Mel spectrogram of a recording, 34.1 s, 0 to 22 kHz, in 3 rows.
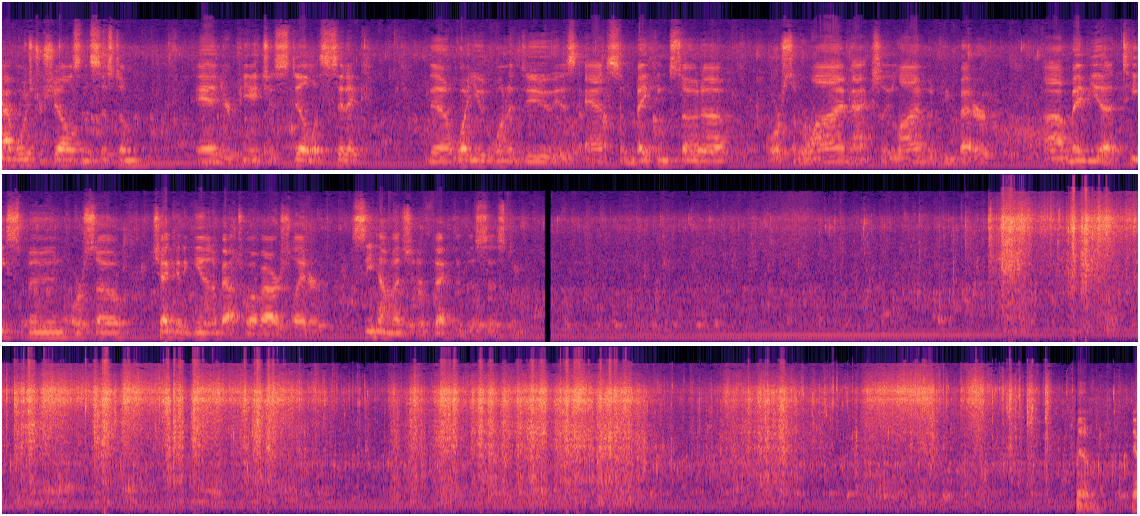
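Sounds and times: low steady hum: 0:15.3 - 0:34.0
water trickling among pebbles: 0:16.9 - 0:34.0
hands digging through pebbles: 0:21.2 - 0:33.3.

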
